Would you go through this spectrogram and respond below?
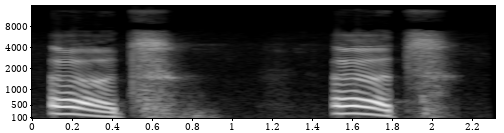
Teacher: ഏ നമ്മുടെ തൊണ്ടയുടെ അടിഭാഗത്ത് നിന്ന് വരുന്നൊരു ശബ്ദം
